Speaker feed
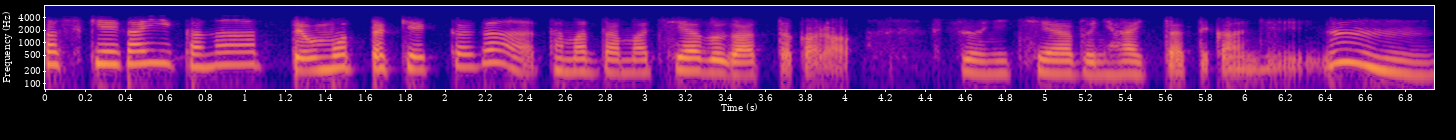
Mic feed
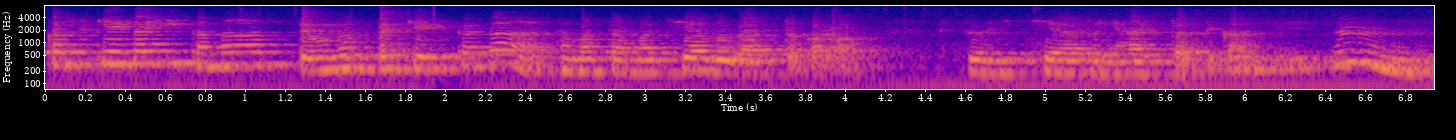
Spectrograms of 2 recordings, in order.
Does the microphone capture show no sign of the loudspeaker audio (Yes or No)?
No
